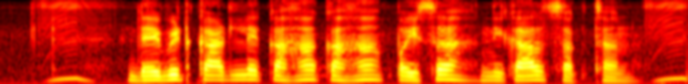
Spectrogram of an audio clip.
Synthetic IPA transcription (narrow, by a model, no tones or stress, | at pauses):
ɖebʱiʈkaɾɖlekəɦãkəɦãpəɪjsanikalsək̚t͡ʃʰən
